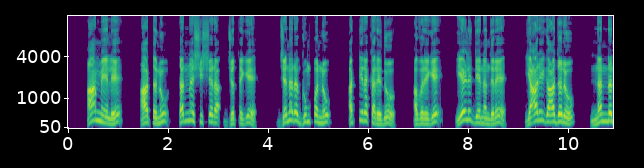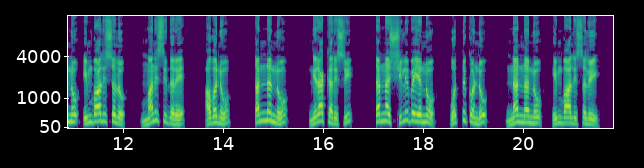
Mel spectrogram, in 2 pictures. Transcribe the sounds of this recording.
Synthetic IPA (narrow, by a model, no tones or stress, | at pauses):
aːmeːle̞ | aːt̪ɐnut̪ɐnːɐʃiʃjɐɾɐd͡ʒɔt̪eɡe̞ | d͡ʒɐnɐɾɐɡumpɐnːu | ɐt̪ːiɾɐkɐɾed̪u | ɐʋɐɾiɡe̞ | e̞ːɭid̪ːeːnɐnd̪ɐɾe̞ | jaːɾiɡaːd̪ɐɾuː | nɐnːɐnːuimbaːlisɐlu | mɐnisid̪ɐɾe̞ | ɐʋɐnu | t̪ɐnːɐnːu | niɾaːkɐɾisi | t̪ɐnːɐʃilibɛjɐnːu | ot̪ːuko̞ɳɖu | nɐnːɐnːu | imbaːlisɐli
